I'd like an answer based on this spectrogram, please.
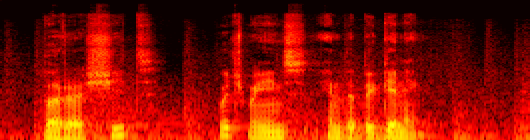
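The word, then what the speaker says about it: בְּרֵאשִׁית: The first example has nothing in front of it, so it is a Dagesh Lene and pronounced hard. Bereshit, which means in the beginning.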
